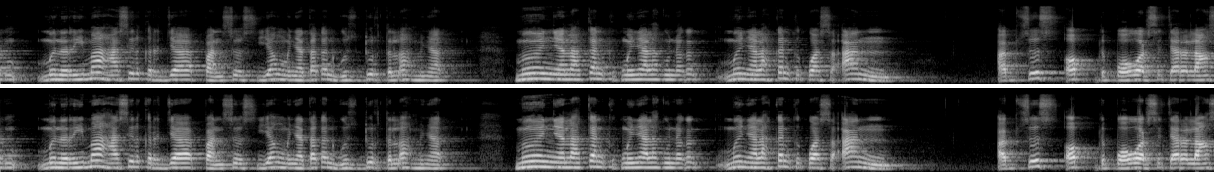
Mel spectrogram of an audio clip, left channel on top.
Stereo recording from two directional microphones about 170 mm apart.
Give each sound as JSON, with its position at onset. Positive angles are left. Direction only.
{"t": 0.0, "sound": "a woman's voice", "side_deg": -10}
{"t": 9.9, "sound": "speech", "side_deg": -15}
